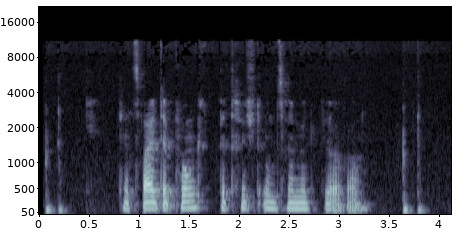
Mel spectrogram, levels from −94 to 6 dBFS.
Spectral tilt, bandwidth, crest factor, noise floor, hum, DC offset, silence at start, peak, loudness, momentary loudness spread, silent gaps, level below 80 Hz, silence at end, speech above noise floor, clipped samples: -7.5 dB/octave; 11.5 kHz; 22 dB; -58 dBFS; none; under 0.1%; 0.05 s; -4 dBFS; -25 LUFS; 19 LU; none; -42 dBFS; 0.25 s; 35 dB; under 0.1%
